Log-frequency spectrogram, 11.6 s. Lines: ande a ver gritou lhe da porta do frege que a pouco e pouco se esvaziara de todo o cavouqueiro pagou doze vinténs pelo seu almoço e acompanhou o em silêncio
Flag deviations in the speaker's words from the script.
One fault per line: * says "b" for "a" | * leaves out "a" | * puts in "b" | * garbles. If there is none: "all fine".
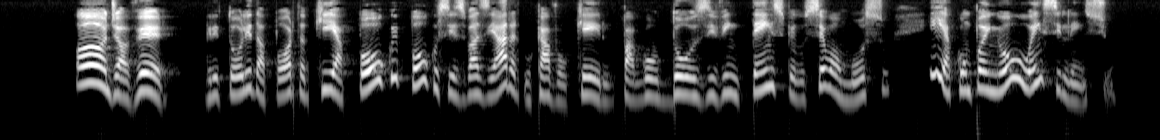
* leaves out "do frege"
* leaves out "de todo"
